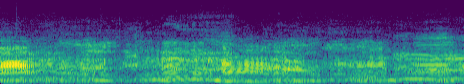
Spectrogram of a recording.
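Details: Standard purebred Nelore cows that have calved, mooing continuously, with overlapping deep harmonic calls that rise and fall in waves throughout.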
